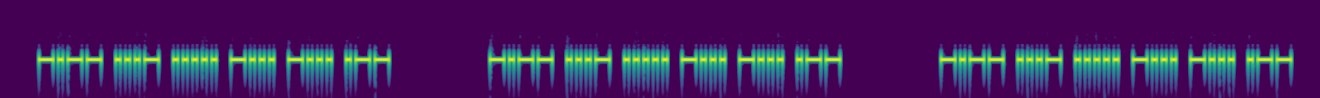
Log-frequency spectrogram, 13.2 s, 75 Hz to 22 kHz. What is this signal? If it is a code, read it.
Morse code, heard as a keyed tone, about 25 wpm, 700 Hz. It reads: YV5BBW YV5BBW YV5BBW
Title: DXCC-100 Call Signs - 6 Characters - Repeated 3x - 25wpm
